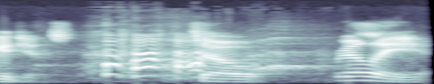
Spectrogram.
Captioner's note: laughs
